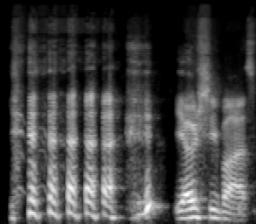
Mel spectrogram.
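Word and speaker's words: Iosivas: So, um, just overall I got to pronounce his name. Yoshi Boss, bro.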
